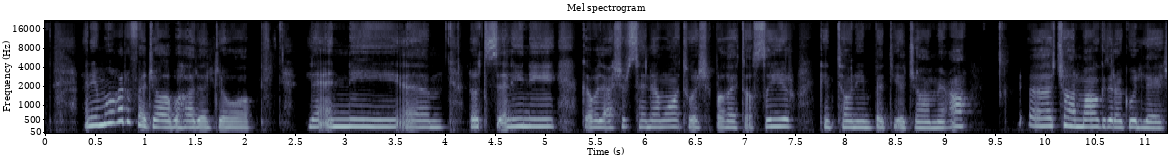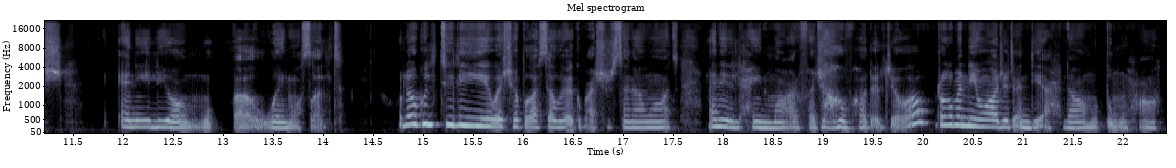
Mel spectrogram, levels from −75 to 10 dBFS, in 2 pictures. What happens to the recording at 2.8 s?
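Nothing goes wrong at 2.8 s; the speech continues intact through that moment.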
